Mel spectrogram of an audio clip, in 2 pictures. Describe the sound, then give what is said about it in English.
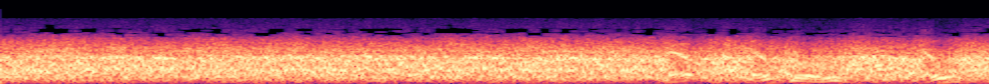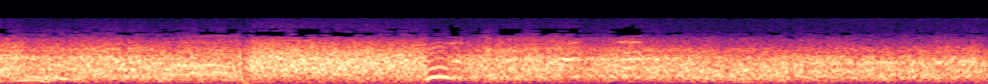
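A train screams through a station in one loud, unbroken roar that holds steady for the whole stretch, with faint rhythmic clatter pulsing underneath and no voices. “As the train screamed through the station, the revolver shot that killed Mark Lucas was not heard.”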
